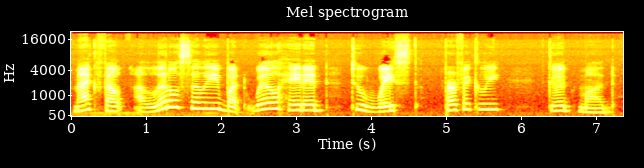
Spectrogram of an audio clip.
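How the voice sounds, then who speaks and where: A woman's voice: fairly high pitch, expressive, slow, muffled recording. A woman reading a children's story aloud, expressively acting out characters and sound words. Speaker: storybook reader.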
